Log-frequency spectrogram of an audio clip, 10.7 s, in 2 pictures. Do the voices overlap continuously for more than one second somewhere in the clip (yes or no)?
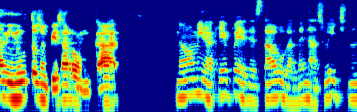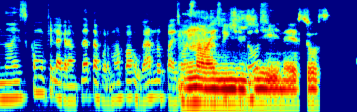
yes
